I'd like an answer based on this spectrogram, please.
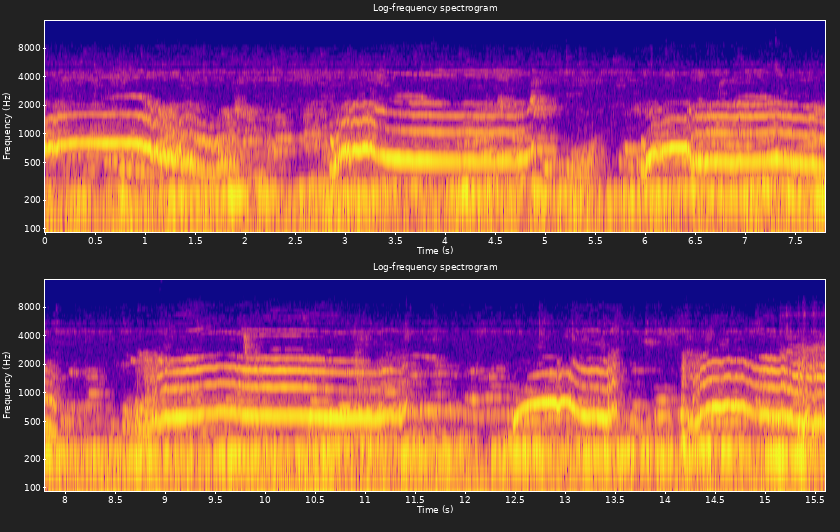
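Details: During repeated, lengthy mating, a domestic cat gives a run of about six loud, drawn-out yowls, each a few seconds long, some rising then sagging, separated by brief pauses, against a steady low background hum.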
